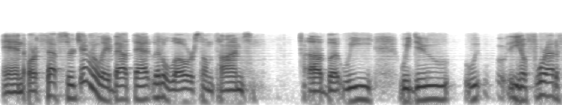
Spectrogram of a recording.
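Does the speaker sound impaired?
No.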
